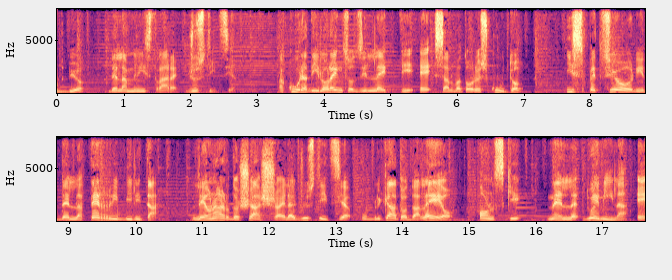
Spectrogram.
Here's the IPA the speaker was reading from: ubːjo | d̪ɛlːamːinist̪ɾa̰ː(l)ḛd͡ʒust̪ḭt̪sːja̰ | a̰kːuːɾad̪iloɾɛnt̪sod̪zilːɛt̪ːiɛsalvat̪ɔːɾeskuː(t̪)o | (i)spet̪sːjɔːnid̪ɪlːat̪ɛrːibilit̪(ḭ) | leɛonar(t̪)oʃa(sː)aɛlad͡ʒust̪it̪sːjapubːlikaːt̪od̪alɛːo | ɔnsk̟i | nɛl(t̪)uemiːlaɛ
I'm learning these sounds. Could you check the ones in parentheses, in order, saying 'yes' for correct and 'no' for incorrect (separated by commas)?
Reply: no, yes, yes, no, no, no, no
